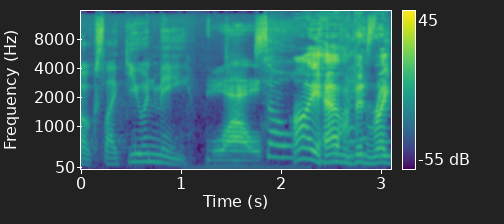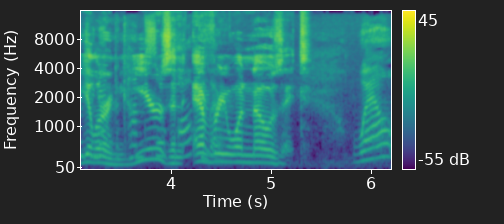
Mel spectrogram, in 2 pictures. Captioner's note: deadpan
